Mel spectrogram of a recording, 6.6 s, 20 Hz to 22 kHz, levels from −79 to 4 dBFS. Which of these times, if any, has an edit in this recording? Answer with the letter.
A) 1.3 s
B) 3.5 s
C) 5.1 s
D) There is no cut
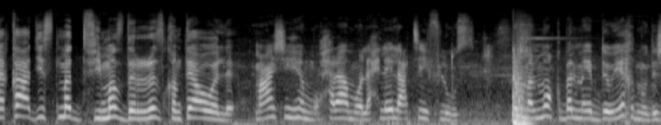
C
